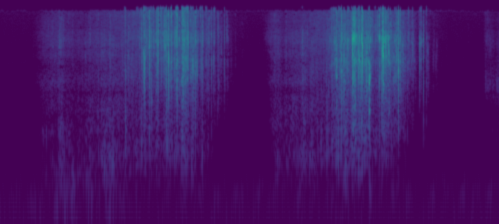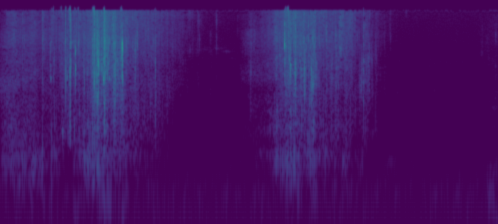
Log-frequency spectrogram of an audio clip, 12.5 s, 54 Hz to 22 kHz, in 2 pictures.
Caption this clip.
Dirt Slide 01
Light dirt rolling down a slope.
Rode M3 > Marantz PMD661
